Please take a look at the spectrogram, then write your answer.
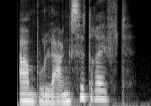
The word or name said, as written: ambulancedrift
